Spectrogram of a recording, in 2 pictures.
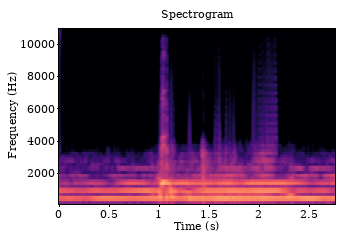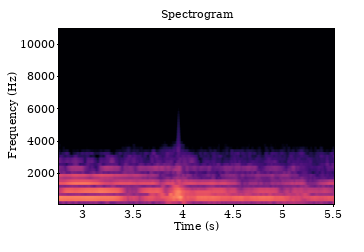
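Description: A siren holds one steady note while a dog howls along with it twice, about a second in and again about four seconds in, each howl starting sharply and sliding down in pitch.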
